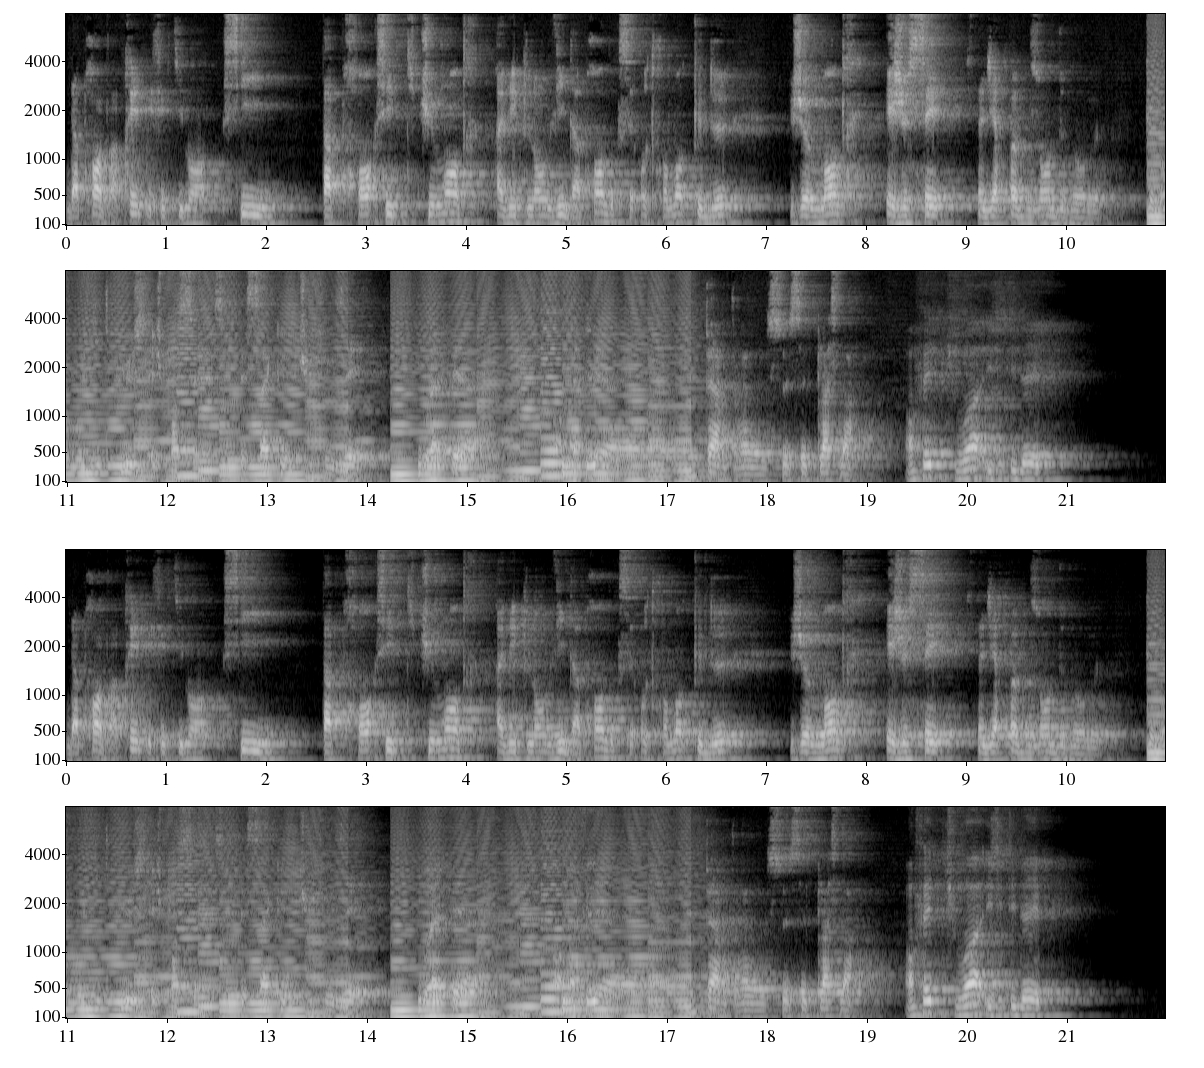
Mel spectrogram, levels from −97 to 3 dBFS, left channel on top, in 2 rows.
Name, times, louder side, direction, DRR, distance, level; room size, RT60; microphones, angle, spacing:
voice 1, 0.0-2.1 2.6-6.8 7.2-8.9 9.1-10.4 10.8-14.1 14.6-15.1 16.0-19.0, left 2 dB, 40° left, 5 dB, 2.7 m, -28 dB
sound 1, 10.8-13.8 14.2-17.2, equal, 20° left, 2.6 m, -25 dB
voice 2, 14.5-14.9 15.8-16.5 19.4-20.7, right 2 dB, 85° right, 6 dB, 2.1 m, -26 dB
28.5 x 26.0 x 8.0 m, 1.0 s
head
